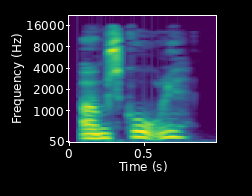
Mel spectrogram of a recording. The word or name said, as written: omskole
